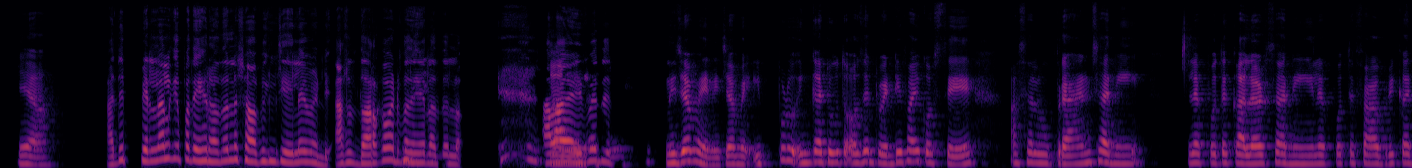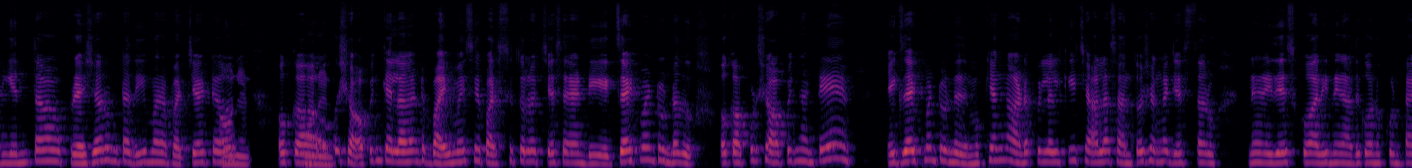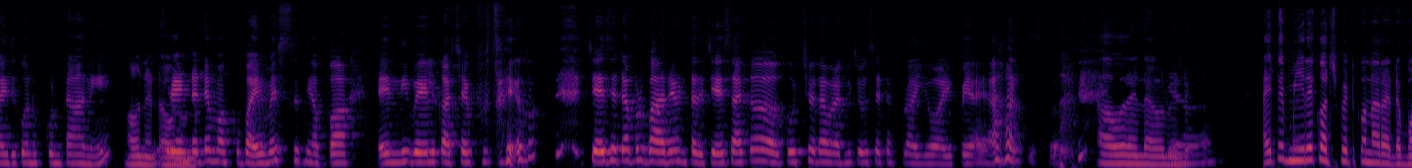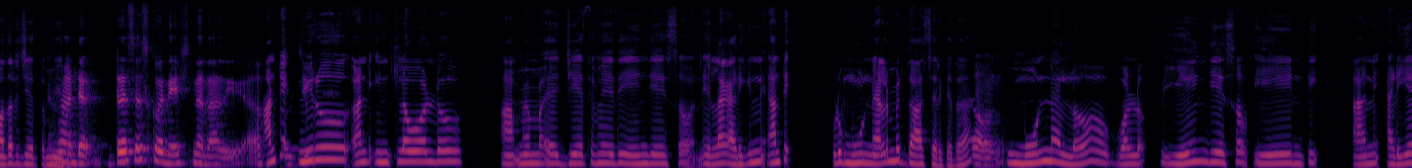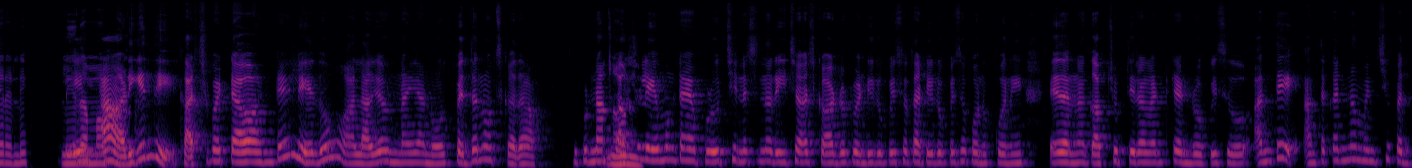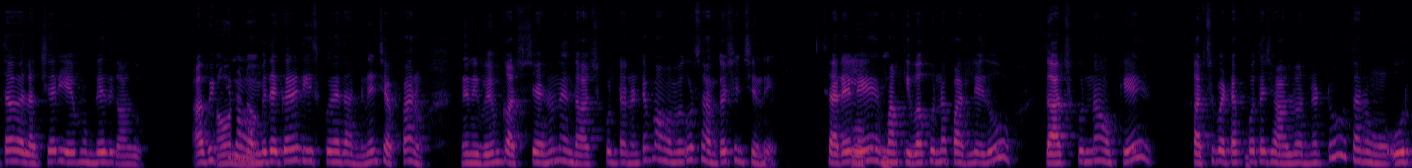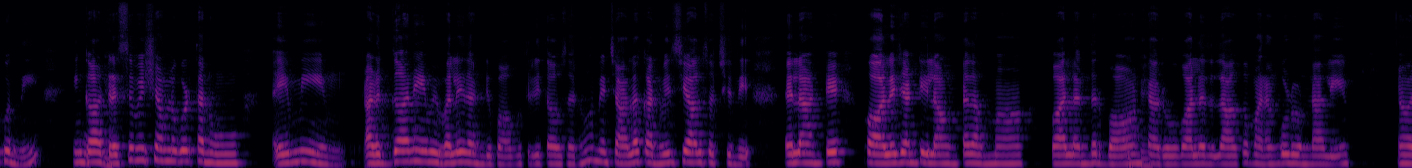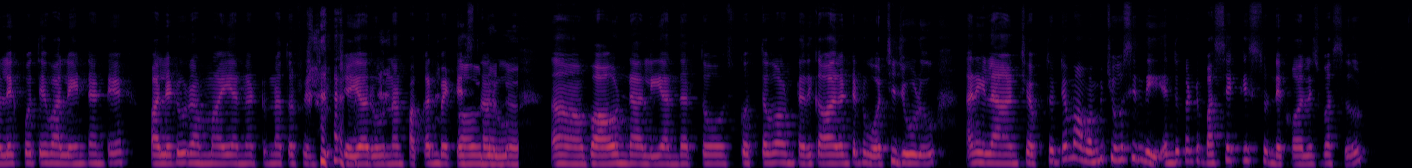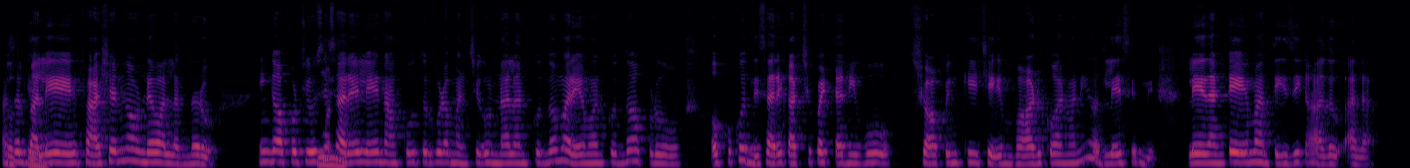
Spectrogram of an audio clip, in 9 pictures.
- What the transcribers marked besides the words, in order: in English: "షాపింగ్"; laughing while speaking: "అసలు దొరకవండి పదిహేనొందలులో. అలాగయిపోయిందండి"; giggle; in English: "టూ థౌసండ్ ట్వెంటీ ఫైవ్‌కి"; tapping; in English: "బడ్జెట్"; in English: "షాపింగ్‌కెళ్ళాలంటే"; giggle; laughing while speaking: "అయిపోయాయా అనిపిస్తది"; laughing while speaking: "అవునండి. అవునండి"; in English: "డ డ్రెసెస్"; other background noise; in English: "నోట్"; in English: "నోట్స్"; in English: "రీచార్జ్ కార్డ్ ట్వెంటీ"; in English: "థర్టీ"; in English: "టెన్ రూపీస్"; in English: "లగ్జరీ"; in English: "మమ్మీ"; in English: "మమ్మీ"; in English: "డ్రెస్"; in English: "త్రీ థౌసండ్"; in English: "కన్విన్స్"; chuckle; in English: "ఫ్రెండ్‌షిప్"; in English: "మమ్మీ"; in English: "ఫ్యాషన్‌గా"; in English: "షాపింగ్‌కి"; in English: "ఈజీ"
- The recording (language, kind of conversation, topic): Telugu, podcast, మొదటి జీతాన్ని మీరు స్వయంగా ఎలా ఖర్చు పెట్టారు?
